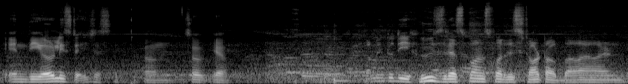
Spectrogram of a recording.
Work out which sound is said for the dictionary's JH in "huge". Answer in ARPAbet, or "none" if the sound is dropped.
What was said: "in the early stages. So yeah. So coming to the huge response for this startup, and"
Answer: Z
